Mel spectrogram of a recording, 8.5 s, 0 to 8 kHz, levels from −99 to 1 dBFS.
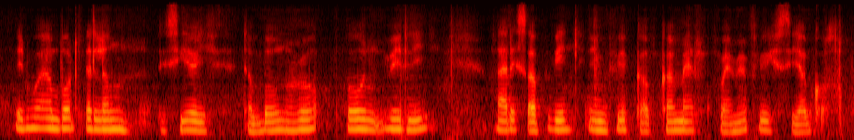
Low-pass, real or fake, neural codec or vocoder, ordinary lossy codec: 7.2 kHz; fake; codec, 16 kHz, 0.7 kbps, FocalCodec; none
